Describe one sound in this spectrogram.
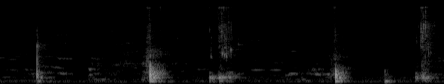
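A knife chops through potato onto a cutting board.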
